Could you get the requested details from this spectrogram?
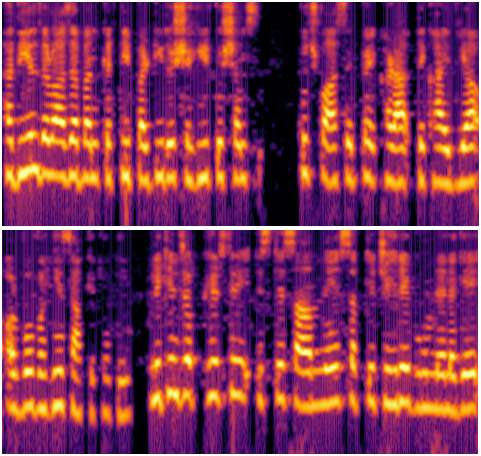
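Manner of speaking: usual speaking voice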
